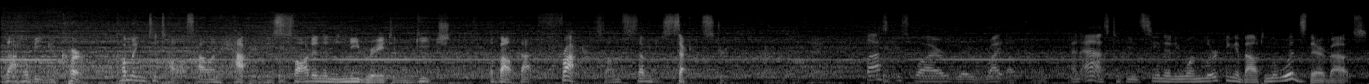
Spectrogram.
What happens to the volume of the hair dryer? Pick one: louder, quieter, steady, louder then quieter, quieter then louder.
quieter.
